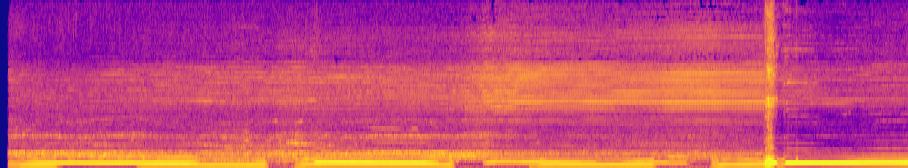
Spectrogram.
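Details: Two rescue dogs, a medium black spaniel mix and a larger white dog with tan spots, howling as sirens pass, recorded on a phone; overlapping sustained howls in two pitches, each held one to three seconds, over a steady siren drone.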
